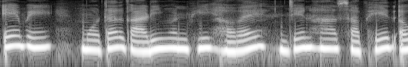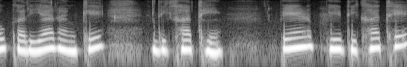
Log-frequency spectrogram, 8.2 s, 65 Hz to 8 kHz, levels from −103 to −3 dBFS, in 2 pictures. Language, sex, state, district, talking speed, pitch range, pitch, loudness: Chhattisgarhi, female, Chhattisgarh, Sukma, 130 wpm, 220-255 Hz, 240 Hz, -10 LUFS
